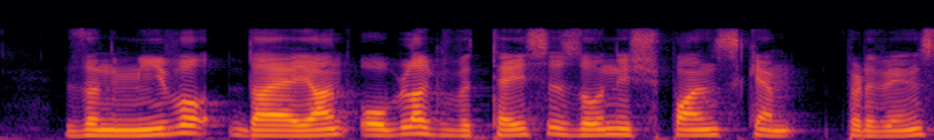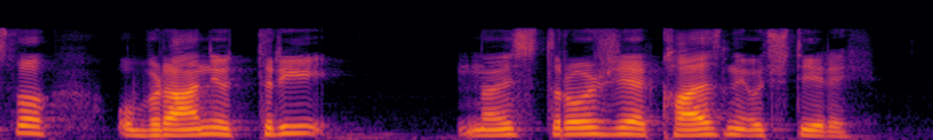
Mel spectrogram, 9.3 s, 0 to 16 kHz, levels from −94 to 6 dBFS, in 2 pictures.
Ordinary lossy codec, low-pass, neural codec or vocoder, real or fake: MP3, 96 kbps; 7.2 kHz; none; real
